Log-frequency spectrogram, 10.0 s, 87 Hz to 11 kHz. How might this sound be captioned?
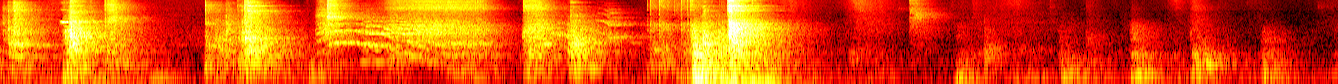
WOOD DOOR 1
closed, door, open, slam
